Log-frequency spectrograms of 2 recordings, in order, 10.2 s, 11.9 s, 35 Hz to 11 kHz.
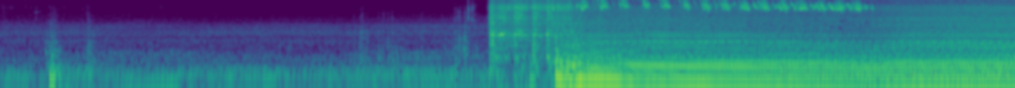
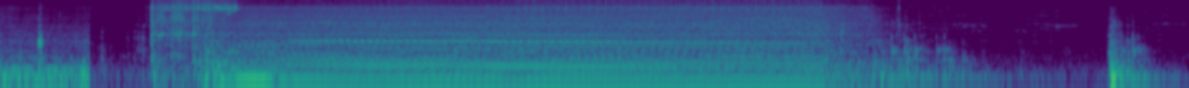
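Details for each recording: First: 2005 Hyundai Tucson GL 2WD, first start after replacing the exhaust manifold/catalytic converter unit and upper and lower O2 sensors: cranks and catches into fast idle with a faint quick ticking; owner suspects a small exhaust leak at the bottom, to be tightened. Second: 2005 Hyundai Tucson GL 2WD with original exhaust still fitted, before manifold and catalytic converter replacement: catches first try, steady even idle about six seconds, then shut off; normal running.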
